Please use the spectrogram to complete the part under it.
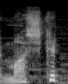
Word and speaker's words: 増毛: 北海道にということをね、ツイートすると、はい、やたらとですね、増し毛っていうところには行ったんですかと。 – 増毛と書いて増し毛と読むんですけど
